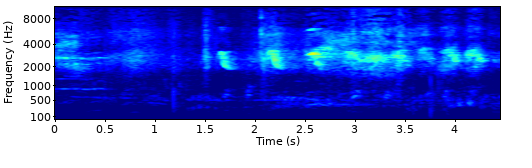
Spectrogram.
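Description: Pigeons cooing steadily, with a few short, higher bird chirps about midway through.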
